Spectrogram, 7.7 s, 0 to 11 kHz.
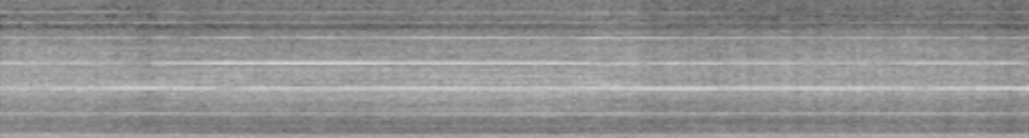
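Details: Jet's J79 engines on a ground run after leak repairs and refuelling: steady roar with constant high whistling tones, no surging or rattles; clean normal idle, successful run.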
